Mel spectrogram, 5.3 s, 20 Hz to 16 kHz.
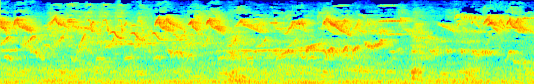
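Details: White-eyes singing at an open bird song and style contest, Pesta Bederun, Balingian, Sarawak, 2023: dense, rapid high twittering phrases repeated without pause, several birds overlapping, with faint crowd murmur beneath.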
